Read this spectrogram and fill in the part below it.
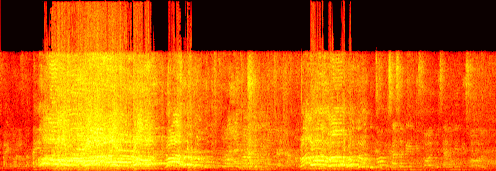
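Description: Teenagers shout and cheer loudly close by.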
